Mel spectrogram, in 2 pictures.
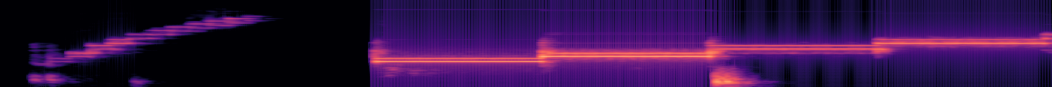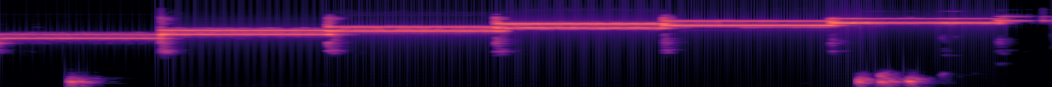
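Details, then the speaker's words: A fast rising sweep, then pure tones stepping upward in pitch: hearing-screening test sounds played into an infant's ear, where the ear's response helps diagnose certain forms of hearing impairment. "these sounds are then simply played into the infant's ear or to your ear if you like and by the response of the ear it because it's possible to diagnose certain forms of impairment of the of the of hearing here's how it sounds"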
